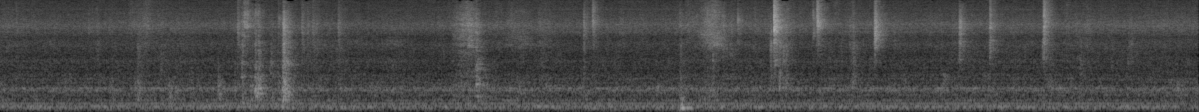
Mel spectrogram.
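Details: Indoor room with a steady low hum, scattered clicks and clatter like a cupboard or dishes, and one sharp knock near seven seconds, no meows heard.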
